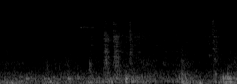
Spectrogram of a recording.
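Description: A handheld duster wiping marker off a whiteboard, with faint, irregular rubbing strokes.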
